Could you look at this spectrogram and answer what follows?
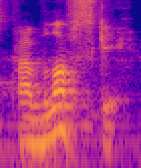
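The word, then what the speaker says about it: Pawłowski: So his name is Pavlovski. I'm pronouncing it in the Polish way.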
